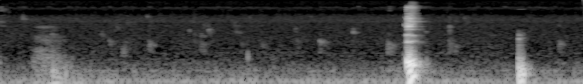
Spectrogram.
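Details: Painful hiccup-burps that hurt the chest, which began after a dog walk and drinking water too fast: three brief, abrupt throat sounds, two sharp and gulping, over quiet room noise; hiccups combined with belching.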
